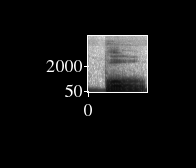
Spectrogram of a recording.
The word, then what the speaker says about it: Bul: I know B-U-L-L is bull, but B-U-L, I believe is pronounced bull, exactly, pronunciation B-O-O-L, bull, right?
